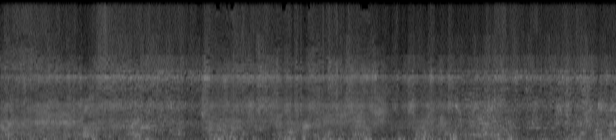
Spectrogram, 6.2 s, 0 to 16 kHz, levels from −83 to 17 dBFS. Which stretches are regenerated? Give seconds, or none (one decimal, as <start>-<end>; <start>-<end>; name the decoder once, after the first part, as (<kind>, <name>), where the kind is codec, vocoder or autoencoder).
0.0-1.2 (vocoder, Vocos); 2.0-4.5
